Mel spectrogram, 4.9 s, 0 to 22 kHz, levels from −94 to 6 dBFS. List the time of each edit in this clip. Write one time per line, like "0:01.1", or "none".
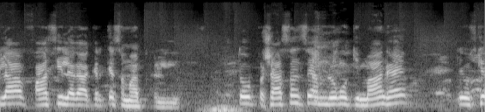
0:02.1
